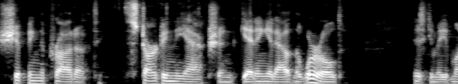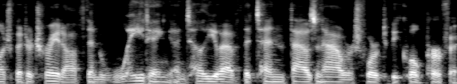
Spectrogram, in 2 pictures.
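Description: The speech runs at a fairly quick pace with fairly even intonation. The recording is very clean, with a silent background. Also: man. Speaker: podcast host. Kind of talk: solo podcast monologue. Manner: semi-scripted, conversational.

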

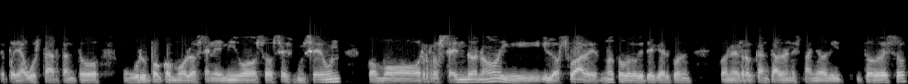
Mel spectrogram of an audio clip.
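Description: An unremarkable speaking voice from a man, fairly low-pitched and fairly quick, with fairly even intonation and very even loudness. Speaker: music journalist. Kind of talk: interview.

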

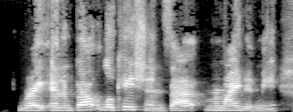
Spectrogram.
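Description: A woman with a New Jersey accent at a moderate pace, ordinary pitch variation, and a quiet background. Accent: New Jersey American. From US, Paterson, New Jersey. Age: 30s. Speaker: dance educator. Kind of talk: interview.

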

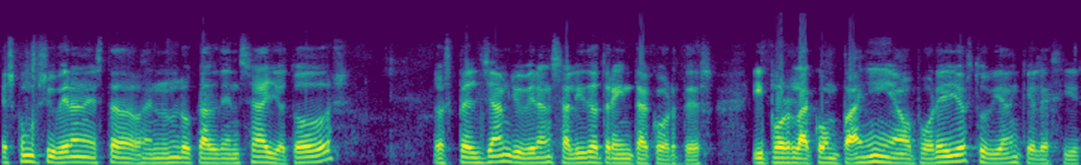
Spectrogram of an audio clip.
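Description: A man speaks at a moderate pace in a medium pitch with fairly even intonation. His tone is dark and mellow. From Catalonia, Pyrenees near Andorra. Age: 30s. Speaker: music fan, cultural promoter. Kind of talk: recorded testimony.

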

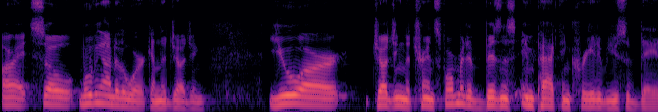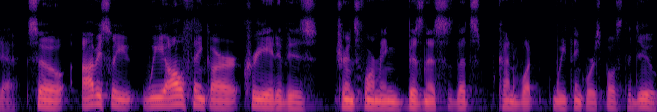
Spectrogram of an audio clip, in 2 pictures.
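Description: A man's dark, mellow voice at a moderate pace, with ordinary pitch variation, on a very clean recording with a silent background. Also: medium pitch for a man. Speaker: podcast host and copywriter. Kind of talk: podcast interview.

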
